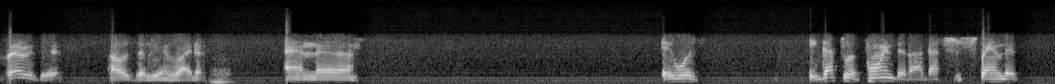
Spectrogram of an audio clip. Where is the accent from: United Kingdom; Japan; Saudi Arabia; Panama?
Panama; English is a second language; moved away as an adult; now in United States; I was living right in Panama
